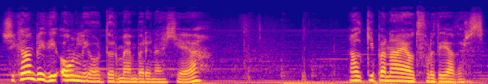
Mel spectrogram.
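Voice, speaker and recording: A woman's voice: low voice, expressive, a little fast, faint music behind. A woman playing a confident, tough mercenary of ancient Greece in a dramatic video game. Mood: confident, resolute.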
